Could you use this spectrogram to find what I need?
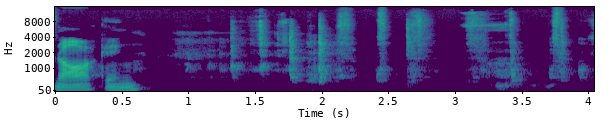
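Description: Metal parts clink and tap.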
